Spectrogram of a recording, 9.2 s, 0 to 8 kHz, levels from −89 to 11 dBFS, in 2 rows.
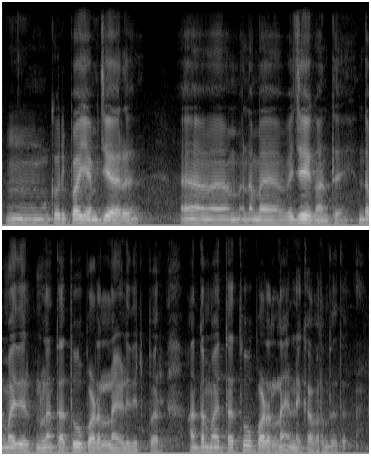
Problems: constant background noise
